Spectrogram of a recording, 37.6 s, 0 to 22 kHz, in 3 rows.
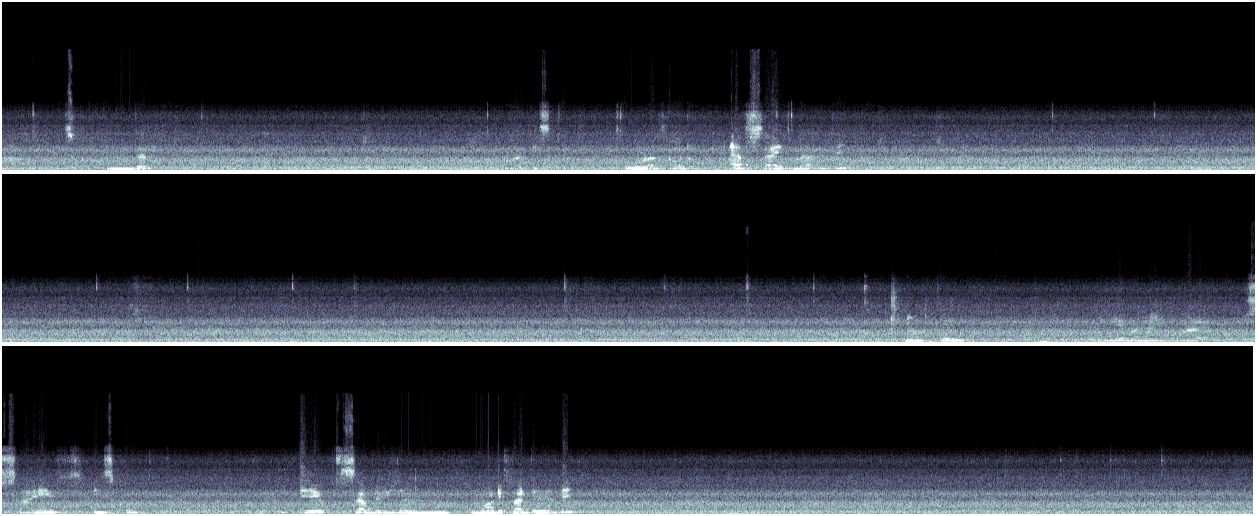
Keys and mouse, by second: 4.8-6.2 drag, 7.1 f, 10.5-11.5 drag, 13.4 click, 15.4 click, 18.1-19.1 drag, 19.9 click, 21.7 KP_3, 26.5-27.6 drag, 28.6 Tab, 29.1 Tab, 30.1 KP_1, 32.4 Tab, 34.9 click, 35.6 click, 36.1 click, 36.6 click.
